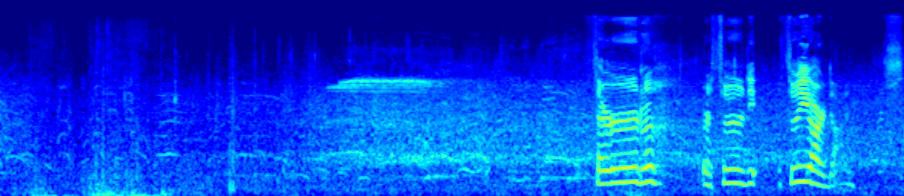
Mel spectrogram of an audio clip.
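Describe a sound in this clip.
A stadium crowd cheers and roars.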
